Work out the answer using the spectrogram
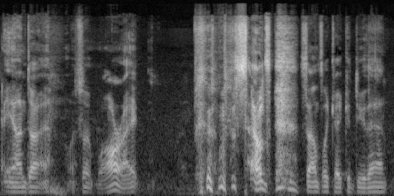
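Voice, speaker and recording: Low-voiced man in his fifties, joking. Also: lively intonation, takes it slowly, a bit bright, husky. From northern Illinois, USA. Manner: self-deprecating, laughs at his own stories. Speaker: guest, real estate coach. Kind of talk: casual interview storytelling.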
